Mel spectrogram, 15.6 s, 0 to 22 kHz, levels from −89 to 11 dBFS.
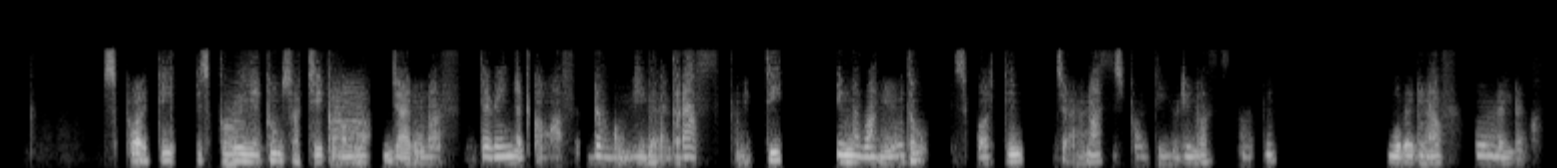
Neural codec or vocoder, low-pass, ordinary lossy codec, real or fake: codec, 44.1 kHz, 0.9 kbps, DAC; 7.2 kHz; Opus, 64 kbps; fake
